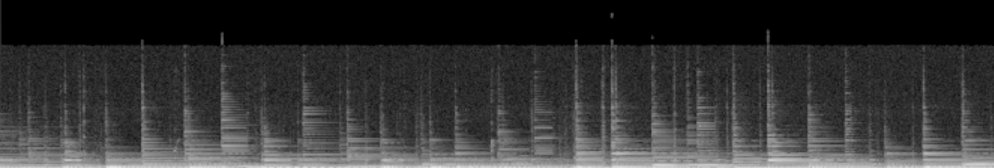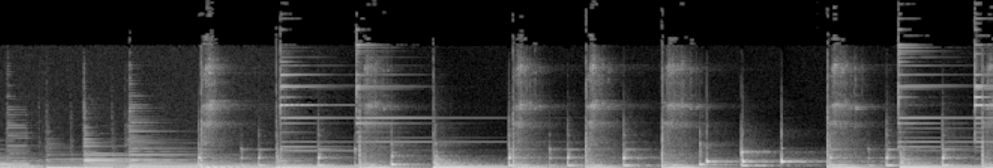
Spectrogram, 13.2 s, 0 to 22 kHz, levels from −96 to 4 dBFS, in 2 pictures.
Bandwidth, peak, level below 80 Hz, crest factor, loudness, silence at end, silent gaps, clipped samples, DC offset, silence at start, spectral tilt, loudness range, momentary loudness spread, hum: 19 kHz; -2 dBFS; -52 dBFS; 16 dB; -18 LUFS; 0 s; none; under 0.1%; under 0.1%; 0 s; -7 dB/octave; 3 LU; 6 LU; none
